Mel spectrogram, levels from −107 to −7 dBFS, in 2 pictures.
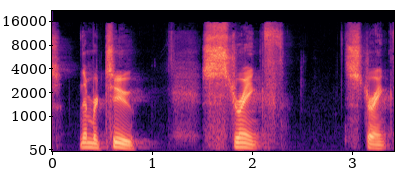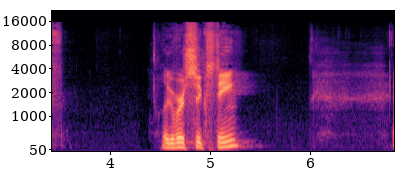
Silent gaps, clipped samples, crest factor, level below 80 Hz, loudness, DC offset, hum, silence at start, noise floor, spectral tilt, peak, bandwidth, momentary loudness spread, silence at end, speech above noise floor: none; under 0.1%; 22 dB; -70 dBFS; -23 LUFS; under 0.1%; none; 0 s; -79 dBFS; -2.5 dB/octave; -6 dBFS; 16 kHz; 14 LU; 1.55 s; 56 dB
